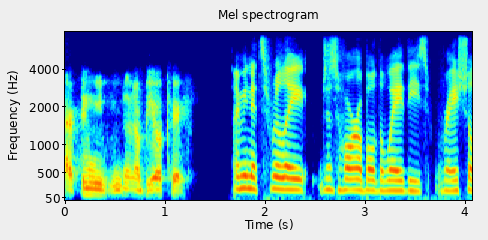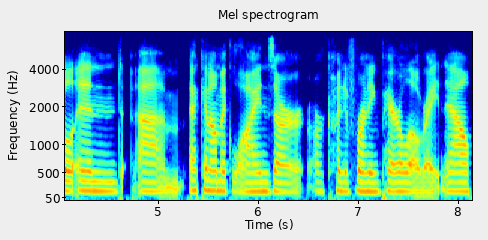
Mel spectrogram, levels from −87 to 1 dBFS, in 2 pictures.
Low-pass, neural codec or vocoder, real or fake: 7.2 kHz; codec, 16 kHz, 2 kbps, X-Codec, HuBERT features, trained on LibriSpeech; fake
